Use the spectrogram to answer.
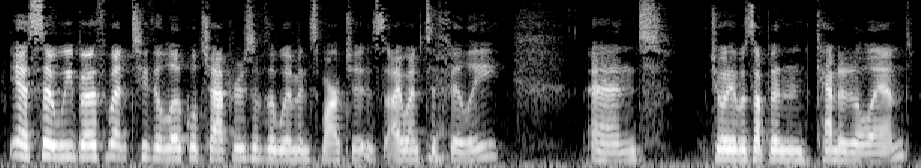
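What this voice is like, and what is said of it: Voice an octave lower than usual. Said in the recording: “my voice is, like, an octave lower, and my voice is already freaking low”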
